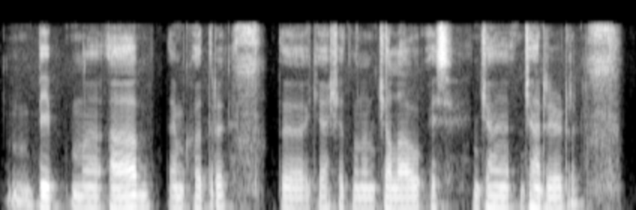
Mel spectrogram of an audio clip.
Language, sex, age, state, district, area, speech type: Kashmiri, male, 30-45, Jammu and Kashmir, Shopian, rural, spontaneous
